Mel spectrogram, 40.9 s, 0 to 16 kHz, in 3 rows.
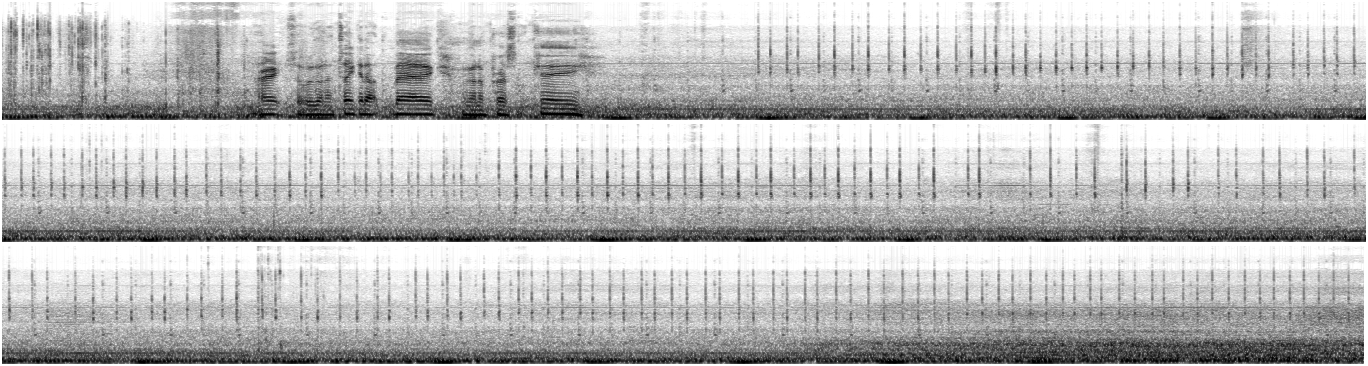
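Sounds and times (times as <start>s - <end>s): rapid regular ticking: 0.0s - 40.9s
vehicle engine idling: 0.0s - 40.9s.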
